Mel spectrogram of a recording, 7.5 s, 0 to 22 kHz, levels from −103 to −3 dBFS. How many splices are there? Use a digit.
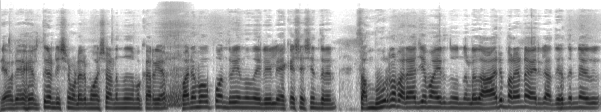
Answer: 1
